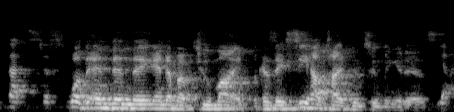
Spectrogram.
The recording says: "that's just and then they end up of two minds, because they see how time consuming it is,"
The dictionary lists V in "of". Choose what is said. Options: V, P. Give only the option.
P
